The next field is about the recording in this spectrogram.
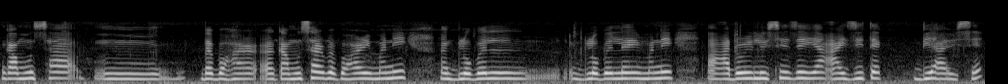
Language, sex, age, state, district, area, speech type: Assamese, female, 30-45, Assam, Nagaon, rural, spontaneous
